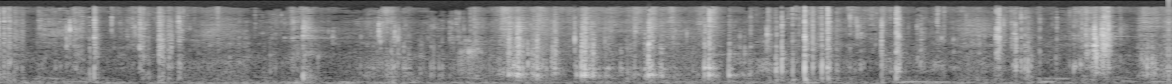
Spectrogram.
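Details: Dog named Gorlock The Destroyer, eating and playing, heard close up: irregular wet chewing clicks and smacks, with short nasal grunts clustered in the middle, about three sounds a second, and no other animals or voices.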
